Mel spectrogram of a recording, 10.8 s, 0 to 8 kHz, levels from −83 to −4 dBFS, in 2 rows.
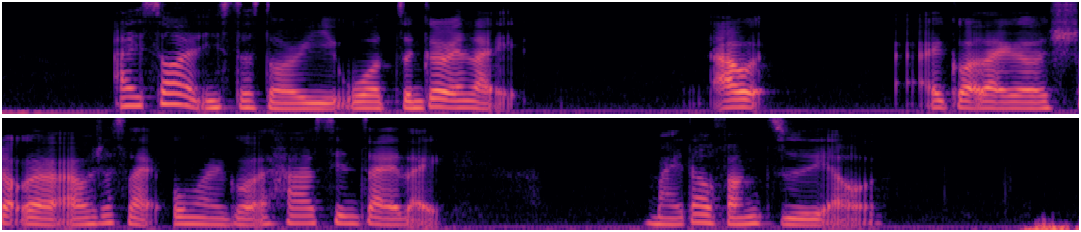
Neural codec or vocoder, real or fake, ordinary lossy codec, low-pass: none; real; none; none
